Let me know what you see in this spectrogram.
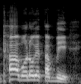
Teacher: बहुत झटके के साथ जब जीव नीचे आती है तालू को छूते हुए वही उत्क्षिप्त व्यंजन है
